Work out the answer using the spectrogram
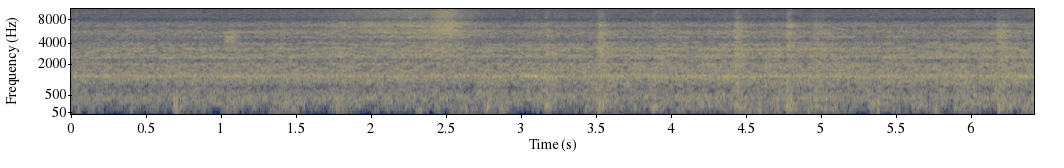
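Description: Passenger train running at speed, heard from its open doorway: steady wheel-on-rail noise with many irregular knocks and rattles, as another train's coaches pass close by on the next track.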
